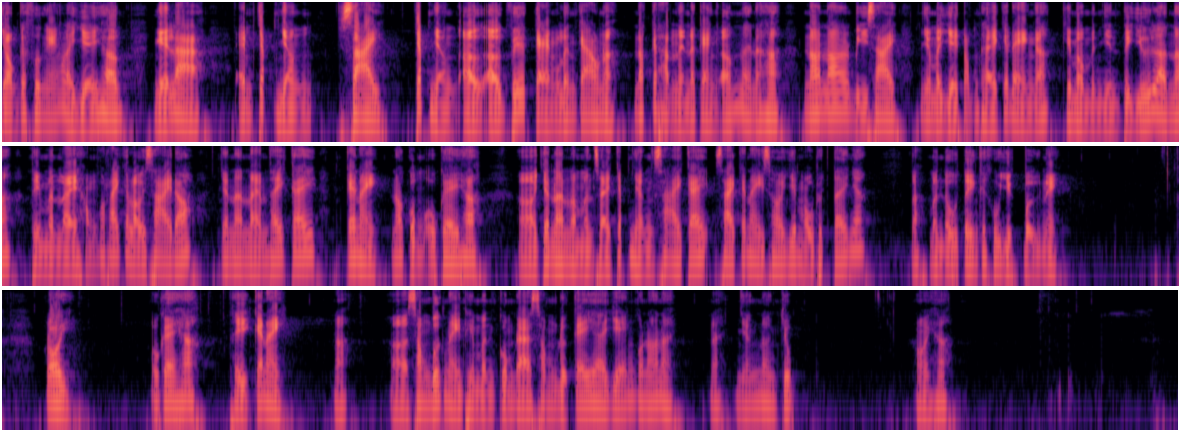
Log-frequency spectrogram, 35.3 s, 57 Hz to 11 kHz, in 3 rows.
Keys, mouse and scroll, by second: 1.1-1.8 scroll up 1, 1.8 click, 2.4 alt+middle click, 3.3 scroll up 1, 3.7 alt+middle click, 4.5-5.5 scroll up 1, 7.3-8.2 scroll down 1, 9.4 middle click, 9.8 alt+middle click, 10.6 scroll down 1, 10.9 alt+middle click, 13.1-13.5 scroll down 1, 13.5 scroll up 1, 14.0 alt+middle click, 16.8 scroll down 1, 17.4-19.2 scroll up 1, 20.0 scroll down 1, 20.5 middle click, 22.1 scroll down 1, 23.0-23.5 scroll up 1, 23.8 click, 24.4 alt+middle click, 25.2 alt+middle click, 25.5 alt+f, 25.7 alt+z, 27.0 1, 27.4-28.7 drag, 29.1 w, 29.5-31.7 drag, 32.3 middle click, 32.3-32.8 scroll down 1, 32.8 click, 33.9 r, 34.3-35.3 drag.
